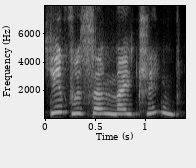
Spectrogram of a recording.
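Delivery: high frightened insistence; frightened Gerta clinging to her nightmare. Acted. Terrified after nightmare.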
